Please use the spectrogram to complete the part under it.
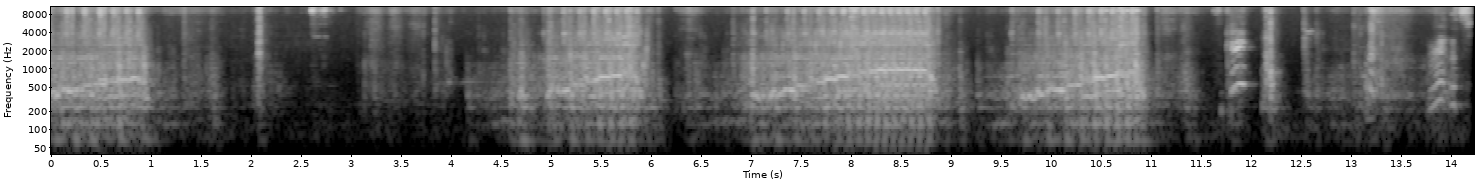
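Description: A sewing machine stitches a fabric bag in several bursts a few seconds long, loud and close. Quiet pauses separate the bursts.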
